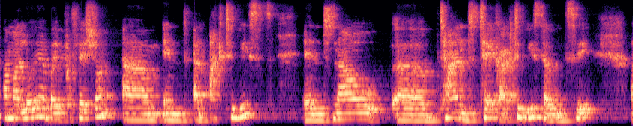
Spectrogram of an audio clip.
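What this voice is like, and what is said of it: Kenyan English accent. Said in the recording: “from my accent, most of us can tell I'm a Kenyan”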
